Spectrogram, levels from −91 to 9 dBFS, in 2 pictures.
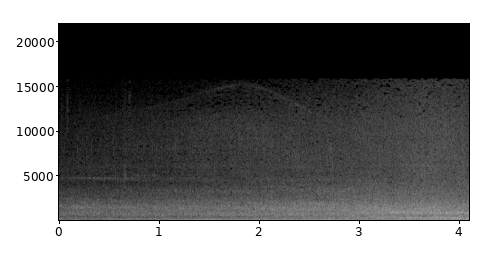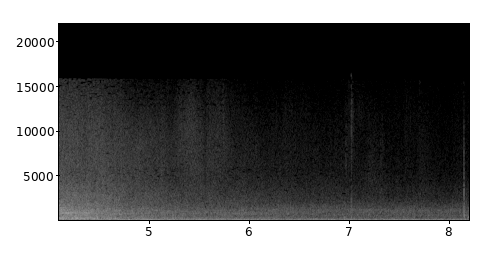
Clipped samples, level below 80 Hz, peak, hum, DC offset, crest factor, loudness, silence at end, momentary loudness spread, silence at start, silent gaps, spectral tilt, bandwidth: under 0.1%; -44 dBFS; -18 dBFS; none; under 0.1%; 18 dB; -34 LUFS; 0 s; 17 LU; 0 s; none; -4.5 dB/octave; 16 kHz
